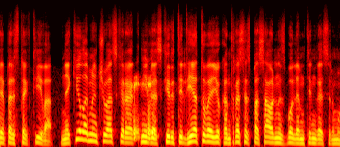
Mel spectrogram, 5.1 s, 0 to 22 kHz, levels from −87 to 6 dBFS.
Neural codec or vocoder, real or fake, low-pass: autoencoder, 48 kHz, 128 numbers a frame, DAC-VAE, trained on Japanese speech; fake; 19.8 kHz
